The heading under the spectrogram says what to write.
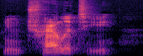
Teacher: notice that the emphasis or stress is now on the A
